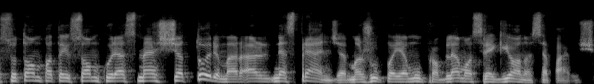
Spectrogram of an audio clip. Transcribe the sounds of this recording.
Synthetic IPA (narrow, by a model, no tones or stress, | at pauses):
sʊt̪oːmpɐt̪ɐɪsoːmkʊɾʲɛsmʲɛst͡ʃʲɛt̪ʊɾʲɪmɐɾɐrnʲɛsʲpʲɾʲɛˑnʲd͡ʒʲɛmɐʒuːpɐjɛmuːpɾoːbʲlʲæːmoːsɾʲɛɡʲɪjoːnoːsʲɛpɑ̰ːʋʲɪz̥ʲd͡ʒʲʊɪ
